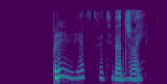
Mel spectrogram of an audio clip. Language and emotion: Russian, positive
